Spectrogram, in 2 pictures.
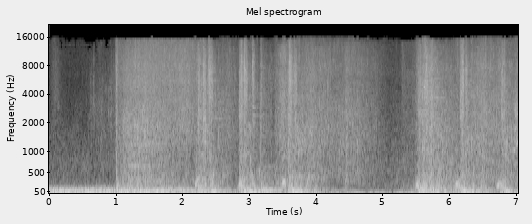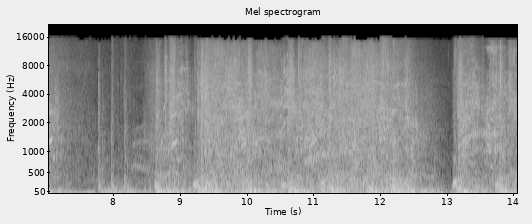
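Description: Magic spells burst with loud whooshes and blasts.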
